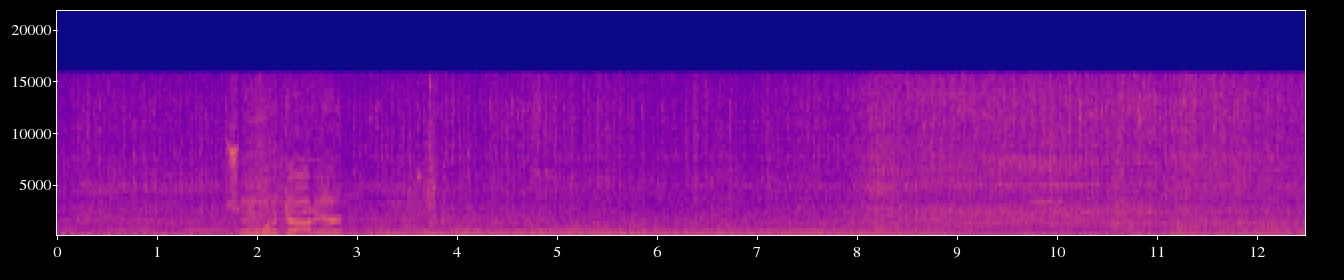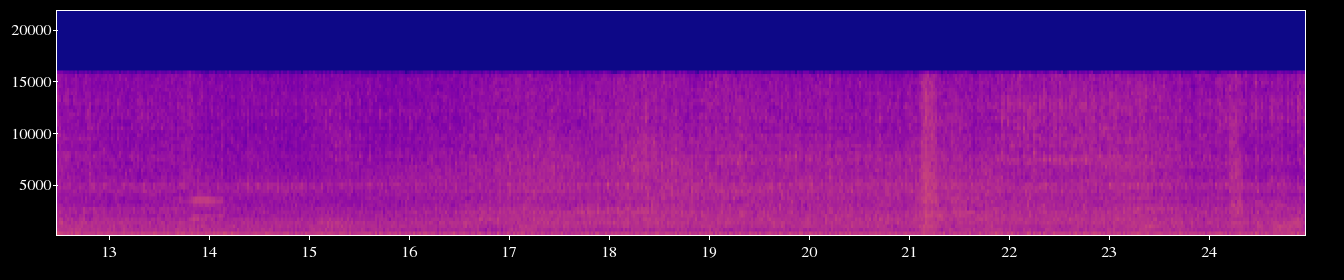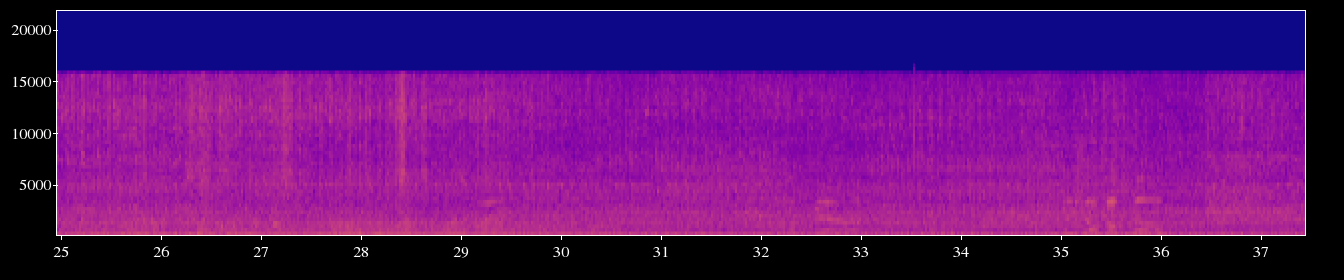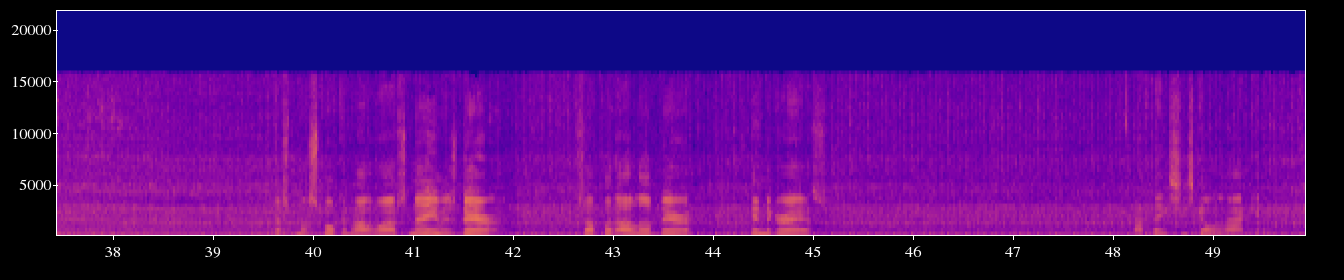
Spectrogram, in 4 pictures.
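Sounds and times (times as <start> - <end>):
lawn mower engine running: 0.0 - 49.9.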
